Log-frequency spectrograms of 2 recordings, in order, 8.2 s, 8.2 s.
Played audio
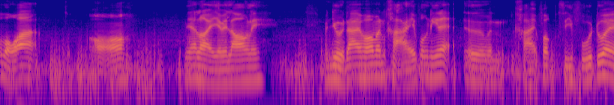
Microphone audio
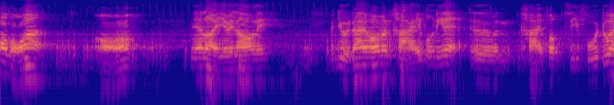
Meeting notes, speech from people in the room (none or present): none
